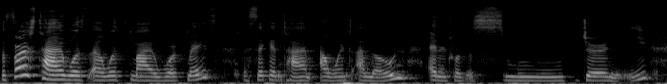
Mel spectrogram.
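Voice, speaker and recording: With a bright, sharp tone, a woman speaks fairly slowly at a medium pitch and with ordinary pitch variation. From South Africa. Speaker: online English teacher. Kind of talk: interview answer.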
